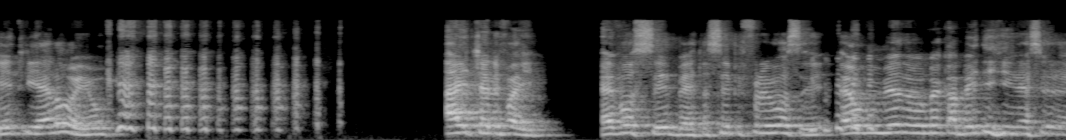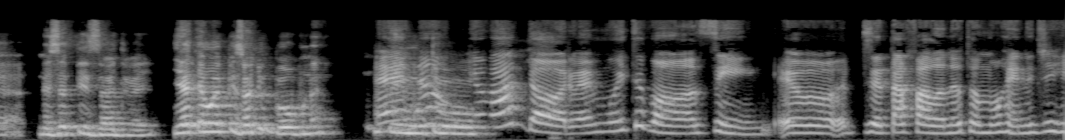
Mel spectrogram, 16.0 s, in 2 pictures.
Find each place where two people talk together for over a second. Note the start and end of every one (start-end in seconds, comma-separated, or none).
none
